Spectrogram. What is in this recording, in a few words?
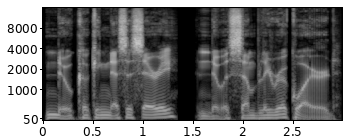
VOICE COMICAL; Radio Voice -No Cooking; Funny Sound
